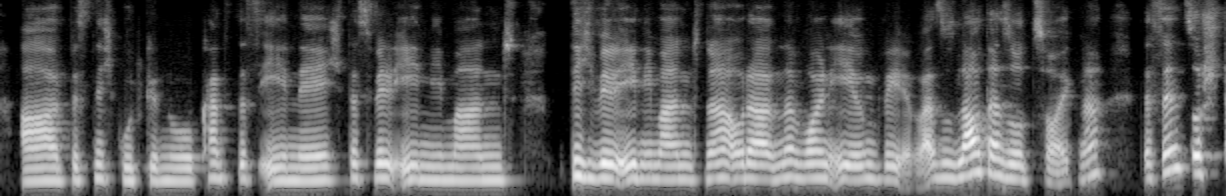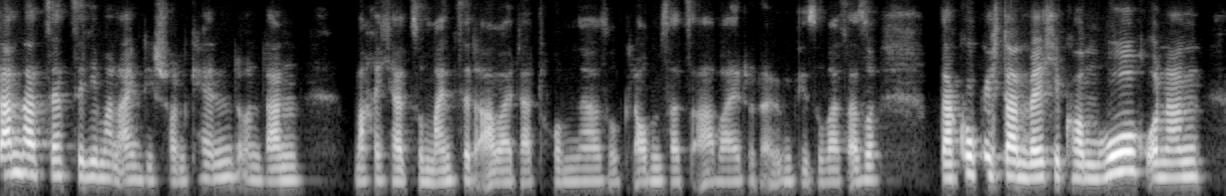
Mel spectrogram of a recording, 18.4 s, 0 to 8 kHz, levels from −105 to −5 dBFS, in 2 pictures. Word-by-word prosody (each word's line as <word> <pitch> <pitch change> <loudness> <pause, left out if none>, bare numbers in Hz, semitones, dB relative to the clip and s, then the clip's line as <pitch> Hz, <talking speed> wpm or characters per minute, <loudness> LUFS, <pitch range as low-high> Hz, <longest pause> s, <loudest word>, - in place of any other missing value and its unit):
„Ah, 155 +1 +1
bist 160 +1 -8
nicht 180 0 -7
gut 155 -1 -6
genug, 155 -1 -4
kannst 185 0 -6
das 175 0 -5
eh 155 +1 -2
nicht, 160 +1 -2
das 180 0 -6
will 185 0 +2
eh 170 - -2
niemand, 160 -1 -4 0.4
dich 190 -4 +1
will 185 -1 +5
eh - - +3
niemand.“ 170 -1 -4
Ne 175 0 0
oder 175 0 +2
ne 185 +2 -3
wollen 180 0 0
eh 175 - -1
irgendwie, 170 -1 -4
also 185 0 -3
lauter 225 +2 +5
so 175 -2 0
Zeug, 160 -3 -7
ne? 215 +6 -6 0.3
Das 180 0 -6
sind 290 +5 +1
so 240 - +5
Standardsätze, 225 -3 +3
die 195 - -2
man 180 -2 -6
eigentlich 160 0 -7
schon 150 -1 -11
kennt 185 +4 -8
und 160 -1 -11
dann 160 +1 -3 0.4
mache - - -6
ich 160 0 -13
halt 150 0 -3
so 150 - -9
Mindsetarbeit 140 -1 -5
da 135 - -7
drum, 145 +1 -15
ne, 150 0 -9
so 150 - -17
Glaubenssatzarbeit 145 0 -8
oder - - -14
irgendwie 145 +1 -14
so 140 +1 -12
was. 145 0 -7
Also, 165 +3 -3 0.5
da 180 -1 +6
gucke 235 -1 +4
ich 215 - 0
dann, 200 -3 +6
welche 195 +2 +4
kommen 180 -2 +1
hoch 260 +7 +9
und 190 - +3
dann 195 +1 0
170 Hz, 205 wpm, -21 LUFS, 155-190 Hz, 0.5 s, hoch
